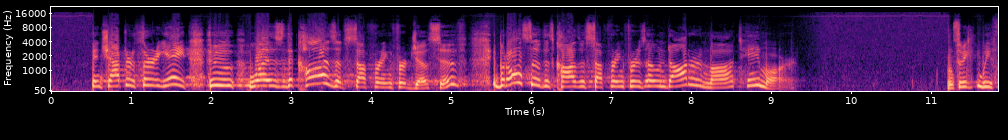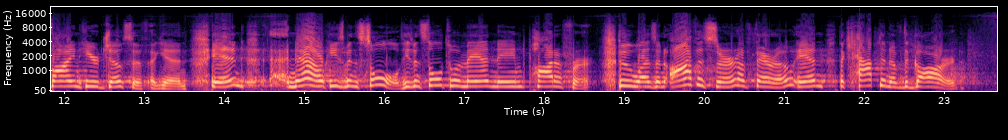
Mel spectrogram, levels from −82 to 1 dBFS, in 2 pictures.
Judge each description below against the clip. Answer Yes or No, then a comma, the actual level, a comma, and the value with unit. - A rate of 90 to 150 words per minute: Yes, average, 140 wpm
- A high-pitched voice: Yes, high, 245 Hz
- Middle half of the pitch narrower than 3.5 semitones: Yes, average, 2.9 semitones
